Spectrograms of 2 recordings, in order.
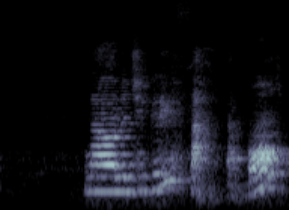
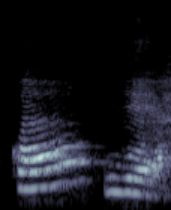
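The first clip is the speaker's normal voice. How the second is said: "Colher" split into syllables, LHER forceful; stressed final syllable; 4 semitones higher, 4 dB louder than usual. Shown as a demonstration. Teacher repeating for pupils, syllable-by-syllable "Colher" with strong LHER. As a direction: raise the pitch and separate "Colher", stressing LHER. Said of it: "falei assim com mais força".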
